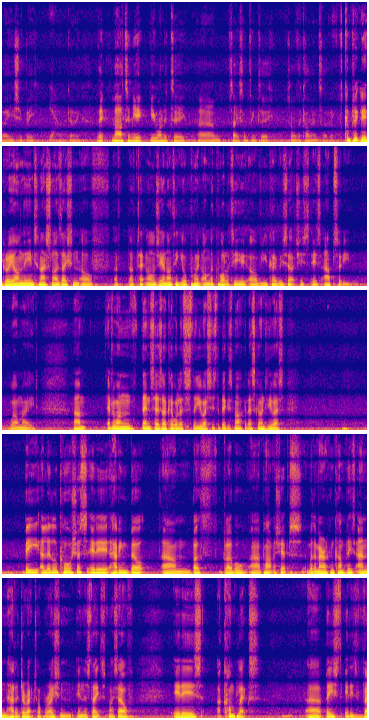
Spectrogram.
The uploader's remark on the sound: Recorded at Med-Tech Innovation Expo 2022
